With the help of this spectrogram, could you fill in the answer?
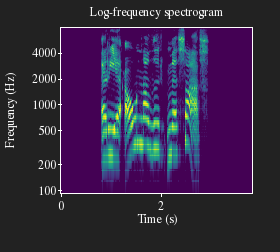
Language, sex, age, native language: Icelandic, male, 9, Icelandic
